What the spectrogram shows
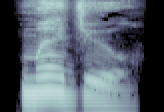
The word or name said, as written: maju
